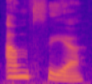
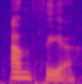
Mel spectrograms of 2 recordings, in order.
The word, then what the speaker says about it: Anthea: they drink he was drunk okay and then Anthea Anthea yeah I'm famished Cyril and Anthea and lamb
